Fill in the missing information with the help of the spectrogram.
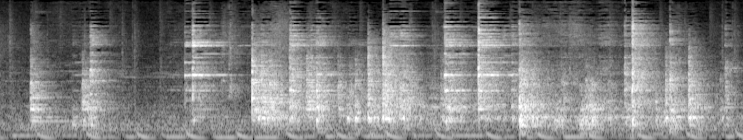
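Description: Metal parts of a tube bender clanking and clinking as a tube is clamped into its clamping block, a rapid series of knocks, some leaving a short metallic ring.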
